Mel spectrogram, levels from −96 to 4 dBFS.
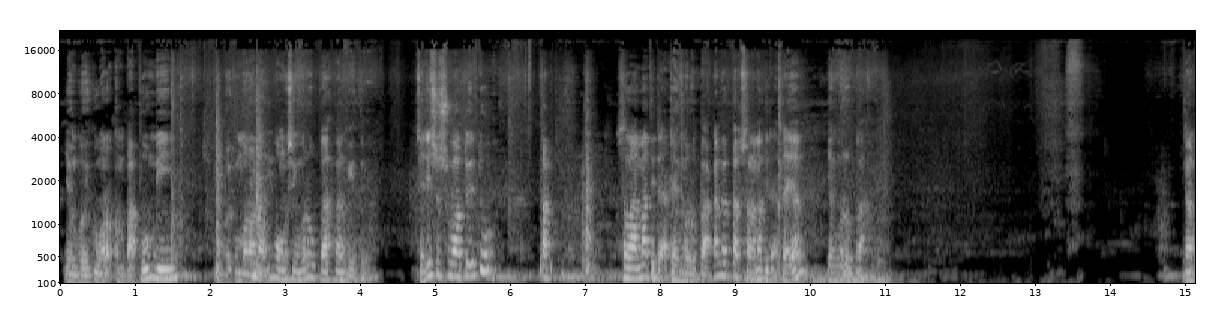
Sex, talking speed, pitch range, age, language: male, 125 wpm, 130-190 Hz, 20-39, Malay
